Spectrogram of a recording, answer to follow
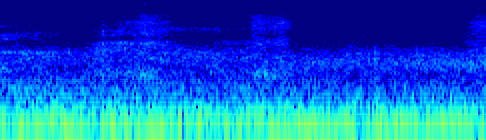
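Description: Low rumble of wind buffeting the microphone, with faint rustling as the handheld camera moves over the wheat.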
